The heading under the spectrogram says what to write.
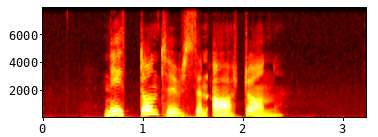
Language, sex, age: Swedish, female, 34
